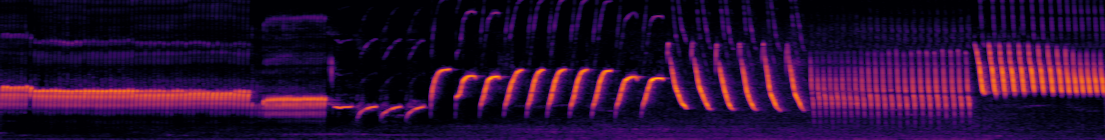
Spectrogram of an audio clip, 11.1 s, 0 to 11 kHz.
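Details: Canary singing for training other canaries: a steady trill near 4k, then series of rapid rising slurred notes, fast buzzy rolls and bright repeated chips, changing tour every second or two, loud and clean.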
